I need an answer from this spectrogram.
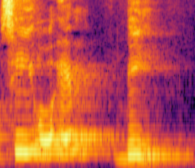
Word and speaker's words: comb: C-O-M-B. Comb. So now there is M before B. B is on the final position and M is before B. So now the B is silent.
